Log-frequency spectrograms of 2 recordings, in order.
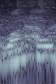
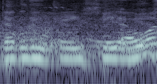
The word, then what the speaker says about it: WACO: The Weaver Aircraft Company was shortened to WACO, W-A-C-O, so we pronounce it like Waco rather than the city of Texas, Waco.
